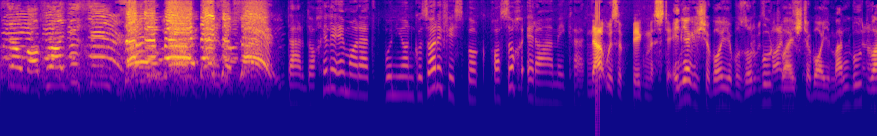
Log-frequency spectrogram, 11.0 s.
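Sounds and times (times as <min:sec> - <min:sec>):
protest crowd chanting outside a building: 0:00.0 - 0:03.5
speech: 0:00.2 - 0:10.9.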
